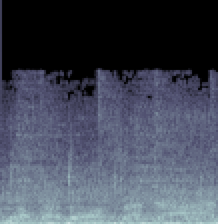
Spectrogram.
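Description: Punk rock band playing live: electric guitars, bass guitar and drums with vocals, loud and steady.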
